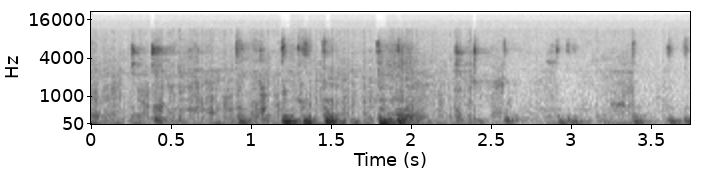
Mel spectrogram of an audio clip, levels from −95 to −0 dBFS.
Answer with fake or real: real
